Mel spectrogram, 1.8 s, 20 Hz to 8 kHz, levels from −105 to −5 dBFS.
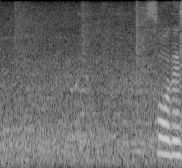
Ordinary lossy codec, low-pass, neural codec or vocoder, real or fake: none; none; none; real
